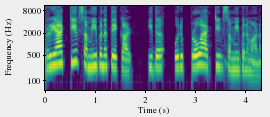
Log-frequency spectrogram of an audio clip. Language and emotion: Malayalam, neutral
